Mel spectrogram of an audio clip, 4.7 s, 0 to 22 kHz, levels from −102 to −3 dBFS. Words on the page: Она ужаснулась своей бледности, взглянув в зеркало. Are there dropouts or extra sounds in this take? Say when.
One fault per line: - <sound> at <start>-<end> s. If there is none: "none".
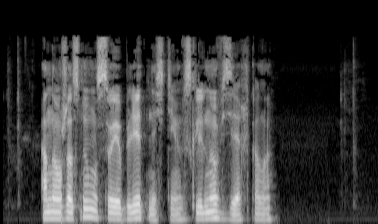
none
